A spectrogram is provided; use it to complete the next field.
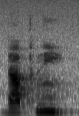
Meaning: laurel
- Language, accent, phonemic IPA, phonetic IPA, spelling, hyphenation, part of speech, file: Armenian, Eastern Armenian, /dɑpʰˈni/, [dɑpʰní], դափնի, դափ‧նի, noun, Hy-դափնի.ogg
